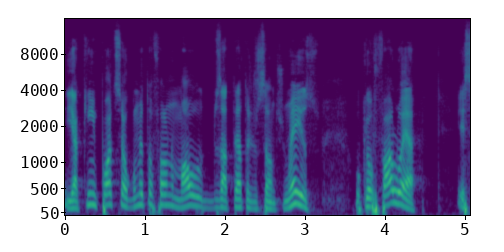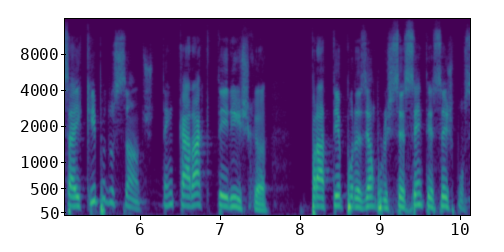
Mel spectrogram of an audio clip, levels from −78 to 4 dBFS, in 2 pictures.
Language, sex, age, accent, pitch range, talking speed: Portuguese, male, 40-59, Brazilian, 140-180 Hz, 195 wpm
